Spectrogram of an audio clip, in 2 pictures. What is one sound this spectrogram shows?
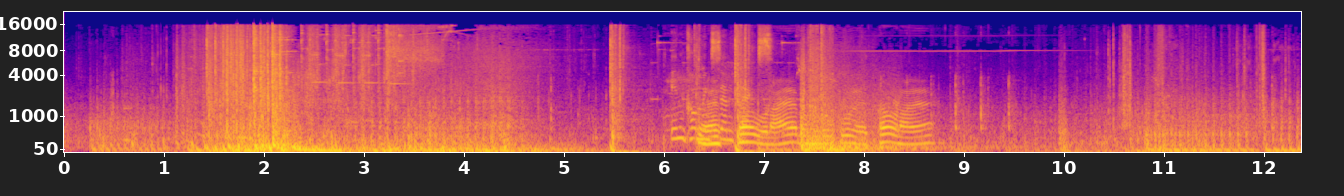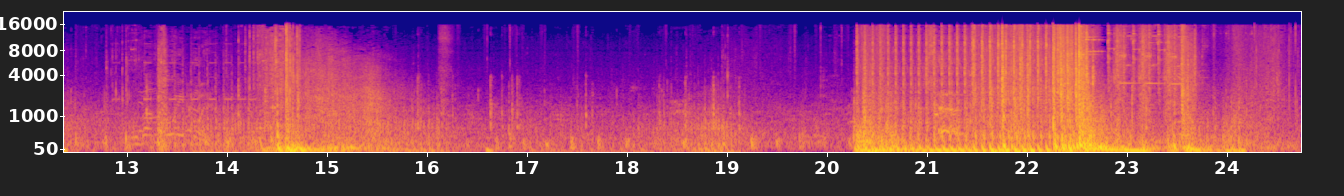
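Automatic gunfire rattles in loud, rapid bursts.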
